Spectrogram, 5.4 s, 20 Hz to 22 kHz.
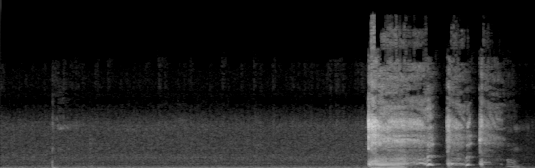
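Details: Adult cough from a bad case of acute bronchitis, about 10 days after a summer head cold that moved down into the chest: a harsh, chesty coughing fit of three bursts after quiet.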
